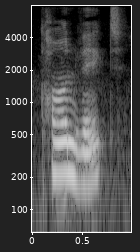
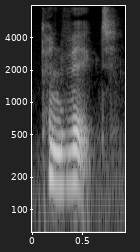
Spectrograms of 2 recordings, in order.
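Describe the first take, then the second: First: The stress is on the first syllable. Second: The stress is on the second syllable. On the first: It is used as a noun. "noun convict" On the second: It is used as a verb. "verb convict"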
